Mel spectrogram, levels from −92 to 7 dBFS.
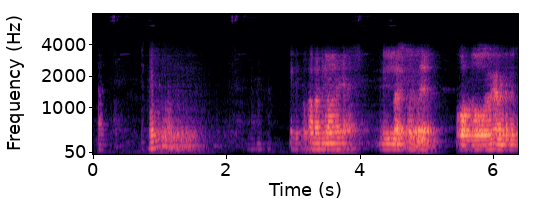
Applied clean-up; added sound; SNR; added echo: neural mask model DeepFilterNet 3.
